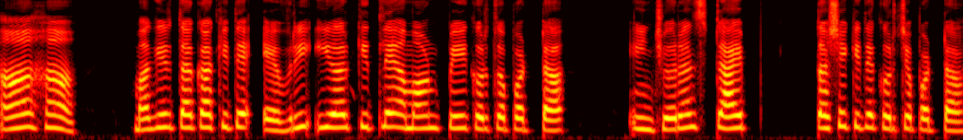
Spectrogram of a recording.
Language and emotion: Goan Konkani, neutral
